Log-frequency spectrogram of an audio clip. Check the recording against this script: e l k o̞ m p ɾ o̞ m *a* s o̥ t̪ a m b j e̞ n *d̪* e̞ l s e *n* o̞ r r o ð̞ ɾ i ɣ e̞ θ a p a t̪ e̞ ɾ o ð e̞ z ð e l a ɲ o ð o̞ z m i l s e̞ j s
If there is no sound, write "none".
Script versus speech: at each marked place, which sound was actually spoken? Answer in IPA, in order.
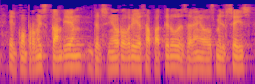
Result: i, d̪, ɲ

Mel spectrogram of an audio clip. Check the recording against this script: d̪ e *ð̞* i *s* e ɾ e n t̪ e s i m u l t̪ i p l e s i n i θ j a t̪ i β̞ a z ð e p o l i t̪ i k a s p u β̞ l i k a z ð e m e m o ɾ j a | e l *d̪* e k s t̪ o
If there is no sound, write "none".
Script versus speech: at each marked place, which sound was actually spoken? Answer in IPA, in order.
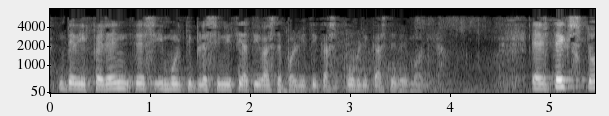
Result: ð̞, f, t̪

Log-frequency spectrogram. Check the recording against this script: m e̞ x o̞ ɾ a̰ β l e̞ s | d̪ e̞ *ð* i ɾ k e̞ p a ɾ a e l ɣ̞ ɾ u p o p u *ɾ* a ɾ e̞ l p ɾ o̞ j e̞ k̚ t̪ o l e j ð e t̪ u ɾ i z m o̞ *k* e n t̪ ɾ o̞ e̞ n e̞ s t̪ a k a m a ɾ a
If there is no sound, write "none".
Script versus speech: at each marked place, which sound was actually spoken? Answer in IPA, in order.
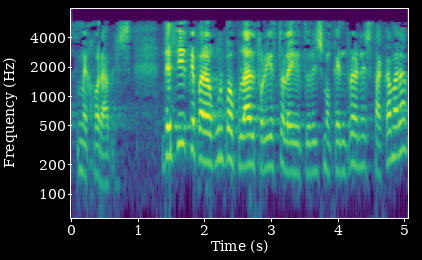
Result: θ, l, k

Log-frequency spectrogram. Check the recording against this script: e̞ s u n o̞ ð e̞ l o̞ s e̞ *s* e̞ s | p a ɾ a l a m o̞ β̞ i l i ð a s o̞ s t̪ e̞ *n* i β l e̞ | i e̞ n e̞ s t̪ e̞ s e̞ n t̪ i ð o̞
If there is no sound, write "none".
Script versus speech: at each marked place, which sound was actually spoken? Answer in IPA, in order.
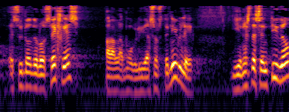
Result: x, n

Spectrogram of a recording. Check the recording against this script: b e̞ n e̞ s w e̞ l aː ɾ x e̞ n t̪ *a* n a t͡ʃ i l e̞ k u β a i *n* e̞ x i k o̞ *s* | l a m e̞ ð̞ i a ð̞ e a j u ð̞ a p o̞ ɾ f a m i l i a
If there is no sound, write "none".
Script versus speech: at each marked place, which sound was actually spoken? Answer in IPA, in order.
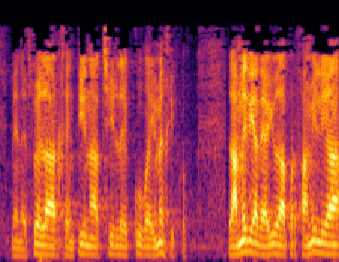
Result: i, m, none

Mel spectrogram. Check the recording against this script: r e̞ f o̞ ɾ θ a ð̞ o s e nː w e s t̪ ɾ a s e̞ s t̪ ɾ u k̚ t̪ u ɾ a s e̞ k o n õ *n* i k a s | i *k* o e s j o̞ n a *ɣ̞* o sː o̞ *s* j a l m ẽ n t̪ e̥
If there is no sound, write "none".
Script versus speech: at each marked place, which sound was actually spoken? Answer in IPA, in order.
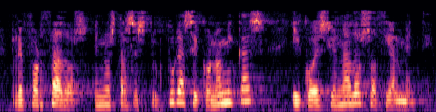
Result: m, k, ð̞, θ

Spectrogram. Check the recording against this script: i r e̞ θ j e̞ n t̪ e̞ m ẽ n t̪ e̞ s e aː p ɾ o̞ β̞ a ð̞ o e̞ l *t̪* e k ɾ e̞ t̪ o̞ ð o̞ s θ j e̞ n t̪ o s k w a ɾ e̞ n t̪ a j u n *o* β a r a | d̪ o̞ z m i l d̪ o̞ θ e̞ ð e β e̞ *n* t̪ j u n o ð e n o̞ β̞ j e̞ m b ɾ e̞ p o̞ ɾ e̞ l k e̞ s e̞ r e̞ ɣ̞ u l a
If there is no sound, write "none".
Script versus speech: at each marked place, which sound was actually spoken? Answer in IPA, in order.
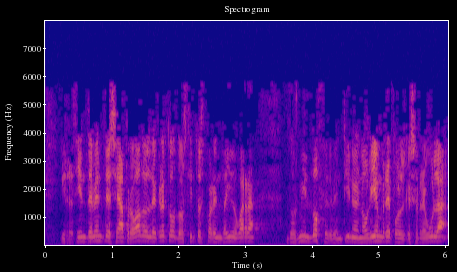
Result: d̪, o, n

